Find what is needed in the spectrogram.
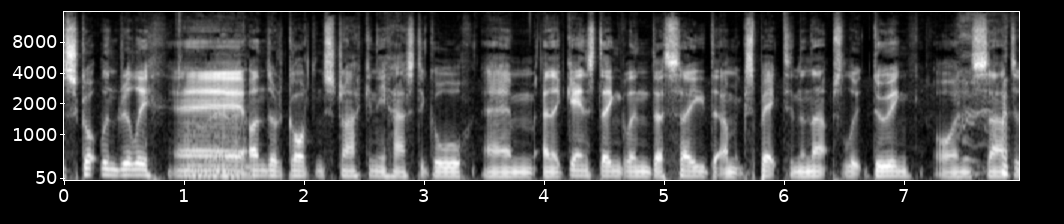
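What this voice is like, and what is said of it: Strong Scottish accent. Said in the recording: “my accent ... It'll be ... accent. He's very Scottish ... He's very Scottish.”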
